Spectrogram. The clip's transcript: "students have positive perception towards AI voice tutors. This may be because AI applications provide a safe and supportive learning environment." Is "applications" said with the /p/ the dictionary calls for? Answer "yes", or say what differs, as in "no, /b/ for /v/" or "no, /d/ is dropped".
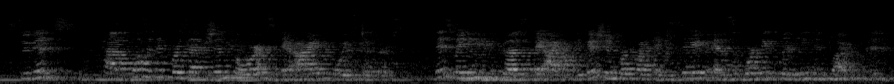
no, /b/ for /p/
